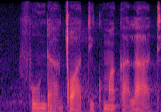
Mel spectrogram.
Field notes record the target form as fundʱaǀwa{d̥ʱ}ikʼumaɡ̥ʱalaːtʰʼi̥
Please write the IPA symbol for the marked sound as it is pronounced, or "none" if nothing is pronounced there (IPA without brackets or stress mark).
d̥ʱ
